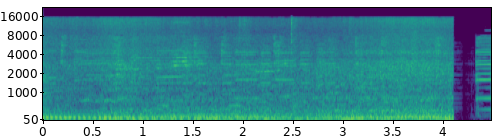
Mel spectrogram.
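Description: Steady low background rumble with faint music playing.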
